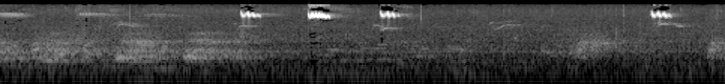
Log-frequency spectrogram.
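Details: Flycatcher nestlings begging with several sharp, very high hissing squeaks in a quick cluster, then a pause and one more burst, over faint low rustling.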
